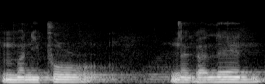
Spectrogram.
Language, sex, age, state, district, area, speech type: Manipuri, male, 30-45, Manipur, Thoubal, rural, spontaneous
